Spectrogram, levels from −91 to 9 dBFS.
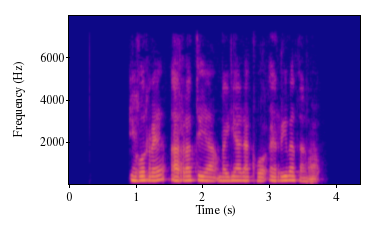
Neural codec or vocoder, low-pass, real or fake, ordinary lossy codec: codec, 16 kHz, 4 kbps, FunCodec, trained on Chinese and English, 50 frames a second; 7.2 kHz; fake; MP3, 64 kbps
